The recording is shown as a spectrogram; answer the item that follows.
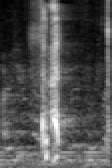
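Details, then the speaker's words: Baby girl with hiccups: a single brief voiced hiccup sound with a faint breath at the end. "really has the hiccups brinley has the hiccups"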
